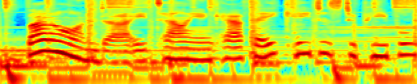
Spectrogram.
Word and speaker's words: Baraonda: what's the name of this restaurant it's pronounced barranda baronda italian cafe caters to people with a tasteful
